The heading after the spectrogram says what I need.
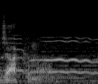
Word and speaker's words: Giacomo: Edward Zilberkant explained in his pre-concert lecture that in Italian, when you have the letters G-I-A, you pronounce it Gia, like the beginning of John.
